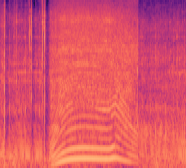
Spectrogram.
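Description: A chainsaw cuts through wood.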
